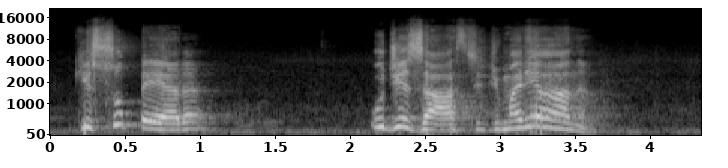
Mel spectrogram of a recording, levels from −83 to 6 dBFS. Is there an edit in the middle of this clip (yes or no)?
no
